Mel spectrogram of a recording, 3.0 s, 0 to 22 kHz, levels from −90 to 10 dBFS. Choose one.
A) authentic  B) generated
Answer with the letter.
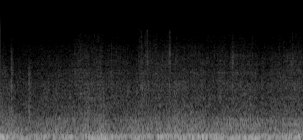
A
